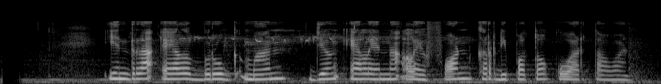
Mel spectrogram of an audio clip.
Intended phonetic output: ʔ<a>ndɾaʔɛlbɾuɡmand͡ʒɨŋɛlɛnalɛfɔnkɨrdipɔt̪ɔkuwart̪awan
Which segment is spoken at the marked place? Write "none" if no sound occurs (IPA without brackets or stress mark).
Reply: i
